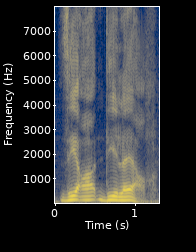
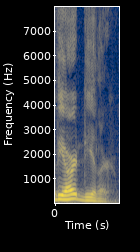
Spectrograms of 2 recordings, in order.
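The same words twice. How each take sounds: First: It is said in a French accent. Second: It is said in a plain English accent.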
